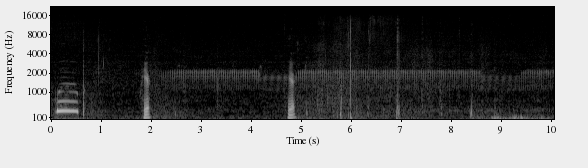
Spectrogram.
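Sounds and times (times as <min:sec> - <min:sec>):
speech: 0:01.8 - 0:02.1, 0:04.7 - 0:05.2
nightjar churring: 0:02.1 - 0:10.0.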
